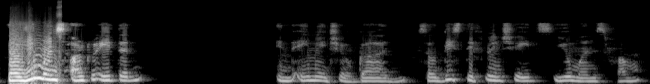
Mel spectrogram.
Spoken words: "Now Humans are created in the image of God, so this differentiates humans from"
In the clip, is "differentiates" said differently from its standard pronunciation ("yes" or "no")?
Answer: no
